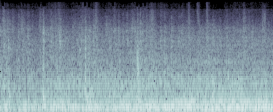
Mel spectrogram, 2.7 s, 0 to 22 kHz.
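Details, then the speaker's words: 30-year-old Nissan 240SX S13 just after fuel pump and sending unit replacement, cold start: steady idle with uneven loping beat and irregular stumbles; rough idle persists but no longer dies. "the idle's still rough but usually on startup the car almost always dies because it just drops down"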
